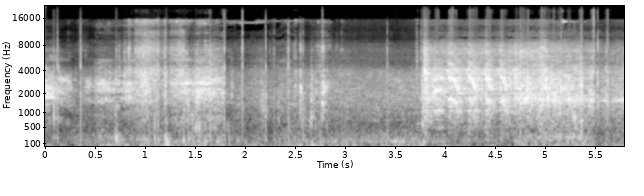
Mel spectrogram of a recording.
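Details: Ford Everest with a no-crank complaint, tested in neutral: starter spins briskly and the engine fires promptly into a rising idle; fault traced to the park sensor.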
